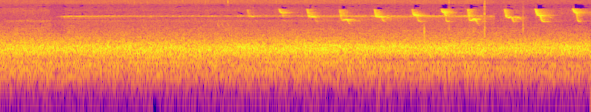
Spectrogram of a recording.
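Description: A songbird sings a run of short, high, downward-slurred notes, about two or three a second, starting a couple of seconds in. A thin, steady, high whistle runs beneath the song from just after the start until near the end. Both sit over a steady outdoor background hiss.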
